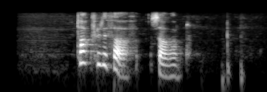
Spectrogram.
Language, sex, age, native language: Icelandic, female, 50-59, Icelandic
